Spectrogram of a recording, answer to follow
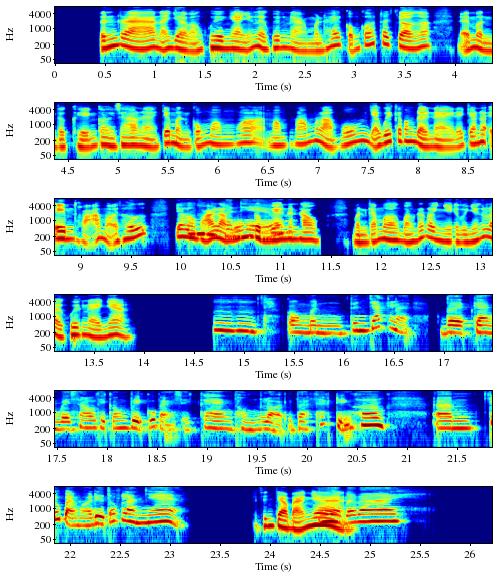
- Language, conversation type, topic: Vietnamese, advice, Bạn đã nhận phản hồi gay gắt từ khách hàng như thế nào?
- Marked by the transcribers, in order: tapping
